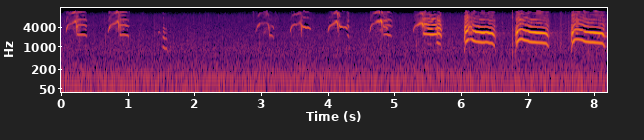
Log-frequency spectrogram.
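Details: Red-shouldered hawk nest in Wake Forest, 08:38 on 29 May 2023, the father delivering a frog to a fledgling; scattered thin notes build into loud, harmonic, down-curving screams repeated steadily a little over once a second.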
